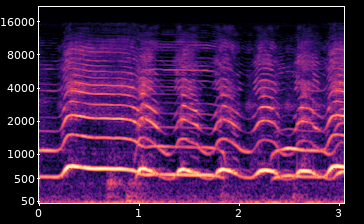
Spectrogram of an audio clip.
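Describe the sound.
A voice imitates a kind of canon of car alarm sirens, holding a loud, steady tone that warbles up and down in pitch in quick repeating cycles for about three seconds, with no other sound.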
